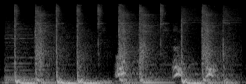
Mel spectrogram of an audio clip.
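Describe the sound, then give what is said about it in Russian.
A dog barks loudly, about half a dozen sharp barks in quick succession with brief gaps between them and no voices. “И, наверное, это вот пришло с годом, пожив с лающей собакой.”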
